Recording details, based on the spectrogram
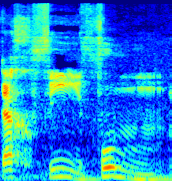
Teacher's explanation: pastikan kalau jumpa mim yang bersabdu pastikan mulut mulut bibir tuan-tuan dan puan-puan tu bibir atas dan bibir bawah rapat rapat dan tekankan sedikitlah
